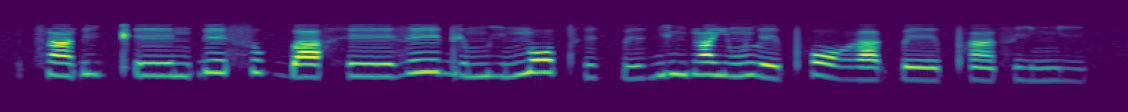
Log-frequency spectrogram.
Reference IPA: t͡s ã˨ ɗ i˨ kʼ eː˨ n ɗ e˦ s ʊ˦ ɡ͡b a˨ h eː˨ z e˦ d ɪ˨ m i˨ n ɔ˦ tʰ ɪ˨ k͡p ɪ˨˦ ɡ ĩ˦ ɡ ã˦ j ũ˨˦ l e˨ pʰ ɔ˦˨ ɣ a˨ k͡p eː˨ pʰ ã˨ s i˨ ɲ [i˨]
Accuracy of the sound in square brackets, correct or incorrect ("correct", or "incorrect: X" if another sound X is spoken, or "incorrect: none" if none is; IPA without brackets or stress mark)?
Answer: correct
